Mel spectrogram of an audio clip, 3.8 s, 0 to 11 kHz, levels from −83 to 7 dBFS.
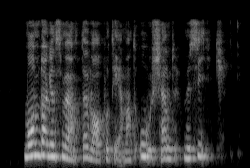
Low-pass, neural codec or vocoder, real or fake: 7.2 kHz; codec, 16 kHz, 16 kbps, FunCodec, trained on Chinese and English, 50 frames a second; fake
